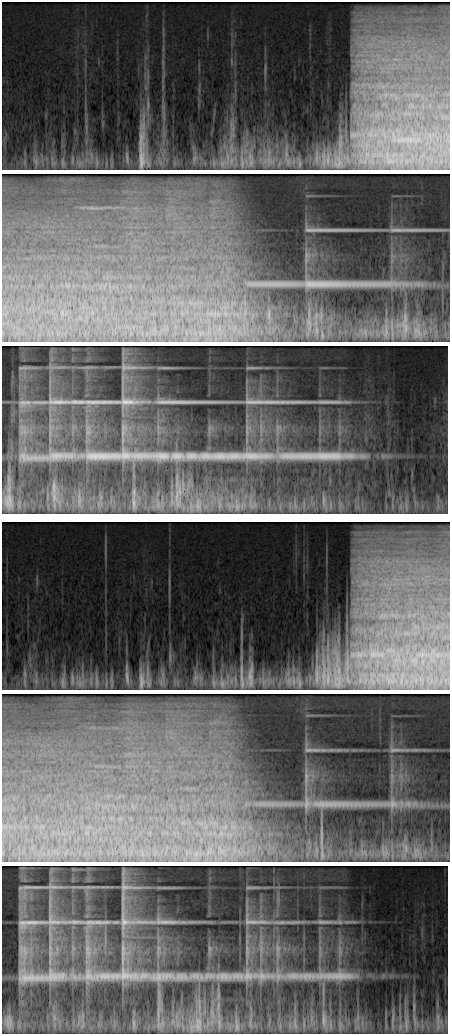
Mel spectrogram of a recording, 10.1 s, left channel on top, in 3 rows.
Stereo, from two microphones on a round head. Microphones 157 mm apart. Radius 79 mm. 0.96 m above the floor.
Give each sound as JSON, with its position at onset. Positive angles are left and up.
{"t": 2.6, "sound": "an alarm", "side_deg": 0, "distance_m": 7.0}
{"t": 5.2, "sound": "a doorbell", "side_deg": -20, "distance_m": 1.2}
